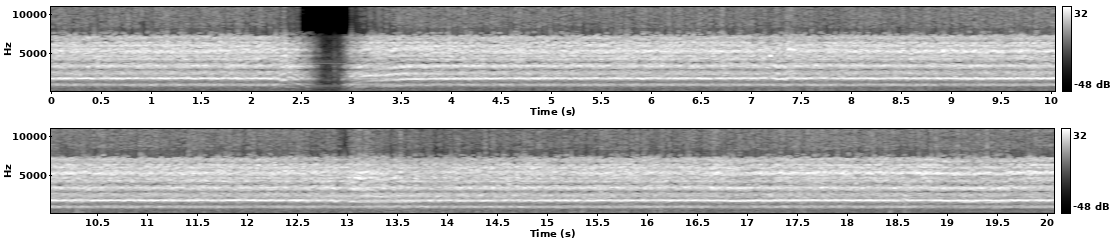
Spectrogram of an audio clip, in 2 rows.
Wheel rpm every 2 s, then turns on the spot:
230, 140, 230, 240, 230, 230, 230, 230, 230, 230.
none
